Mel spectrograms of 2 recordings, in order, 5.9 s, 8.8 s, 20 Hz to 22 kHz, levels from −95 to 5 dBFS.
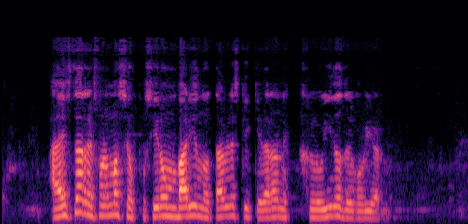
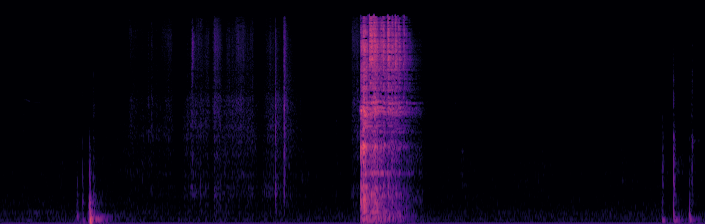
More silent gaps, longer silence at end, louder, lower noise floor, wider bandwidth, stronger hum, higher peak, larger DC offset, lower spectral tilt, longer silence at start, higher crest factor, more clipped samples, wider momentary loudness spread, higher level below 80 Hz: neither; second, 1.1 s vs 3.7 s; first, -23 LUFS vs -30 LUFS; second, -65 dBFS vs -84 dBFS; second, 11 kHz vs 16.5 kHz; neither; first, 0 dBFS vs -14 dBFS; neither; first, -7.5 dB/octave vs 0 dB/octave; second, 0.65 s vs 1.1 s; second, 22 dB vs 28 dB; neither; second, 14 LU vs 23 LU; about the same, -68 dBFS vs -66 dBFS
